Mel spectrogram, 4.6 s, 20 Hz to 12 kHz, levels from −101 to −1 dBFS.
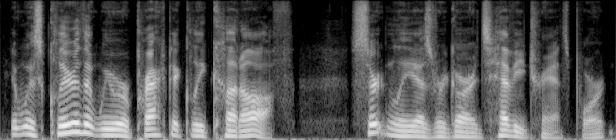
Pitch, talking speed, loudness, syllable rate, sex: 130 Hz, 180 wpm, -17 LUFS, 5.7 syllables/s, male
